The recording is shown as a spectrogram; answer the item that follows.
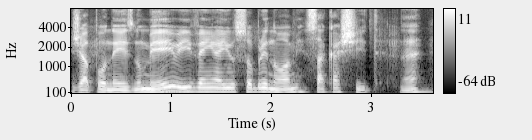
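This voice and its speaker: A man's medium-pitched voice, dark and mellow, with fairly even intonation at a fairly slow pace, on a very clean recording with a silent background. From interior of São Paulo state, Brazil. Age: 20s. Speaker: personal trainer. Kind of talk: interview. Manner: hesitant, many fillers.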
